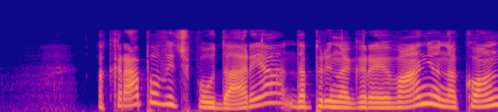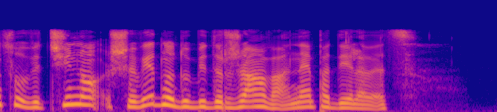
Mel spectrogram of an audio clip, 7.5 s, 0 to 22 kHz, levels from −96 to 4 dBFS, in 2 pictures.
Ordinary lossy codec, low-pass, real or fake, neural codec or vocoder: none; 7.2 kHz; real; none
